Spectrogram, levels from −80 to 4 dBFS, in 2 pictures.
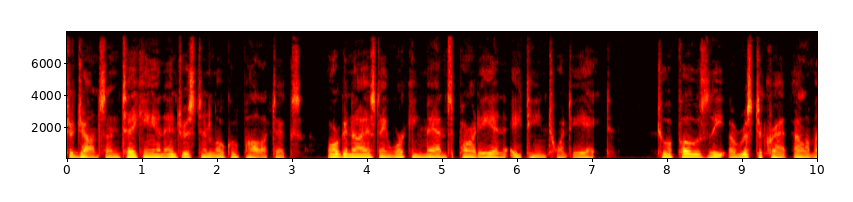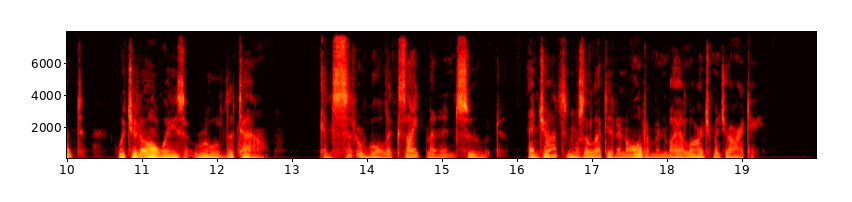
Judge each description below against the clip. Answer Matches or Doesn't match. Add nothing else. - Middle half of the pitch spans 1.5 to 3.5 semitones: Matches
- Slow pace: Matches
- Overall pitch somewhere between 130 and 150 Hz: Matches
